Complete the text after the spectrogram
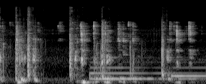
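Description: A stone block crumbles as it is broken.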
